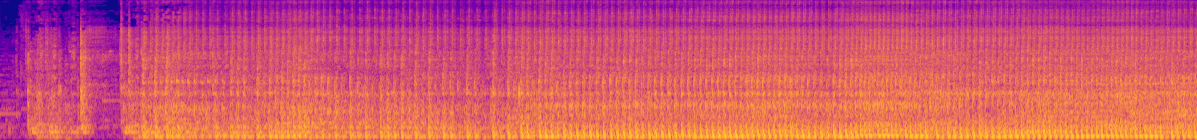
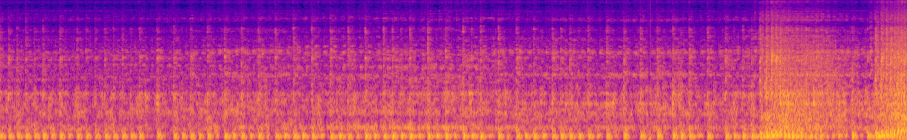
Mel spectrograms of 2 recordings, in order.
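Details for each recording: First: Yamaha Jupiter Z motorcycle starting and idling with a fast, light ticking knock over rough beat; engine also leaks/wet with oil and fouls spark plugs quickly. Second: Yamaha Jupiter Z (robot) after repair with valve seals replaced, oil leaking at the cylinder head fixed, previously fouling spark plugs: single idles steadily with clean throttle blips; clutch still slightly rough as it wasn't opened.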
